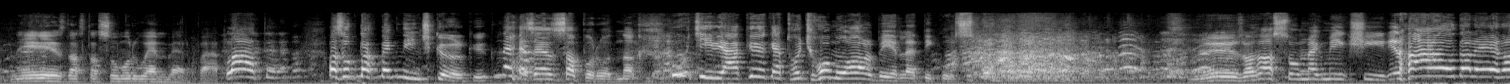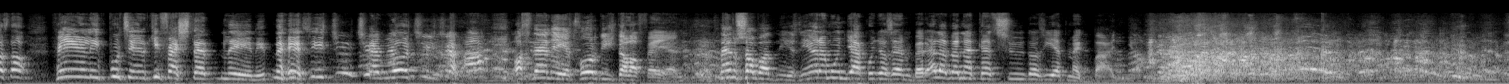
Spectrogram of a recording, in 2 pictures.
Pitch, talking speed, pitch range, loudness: 285 Hz, 115 wpm, 240-345 Hz, -14 LUFS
